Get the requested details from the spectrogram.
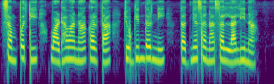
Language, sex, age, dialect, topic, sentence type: Marathi, female, 56-60, Northern Konkan, banking, statement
